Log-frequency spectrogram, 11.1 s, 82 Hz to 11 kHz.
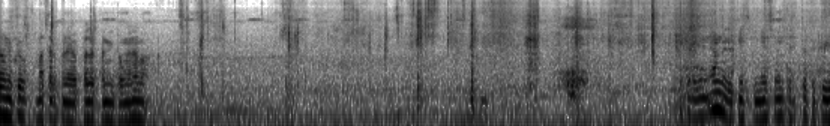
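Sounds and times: leaves rustling: 2.4 - 11.0
greens snapping and tearing: 4.7 - 9.6.

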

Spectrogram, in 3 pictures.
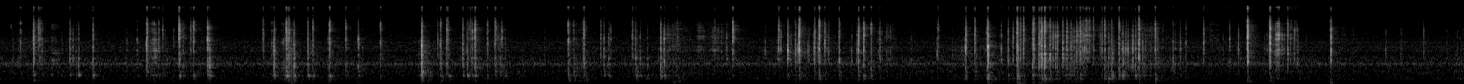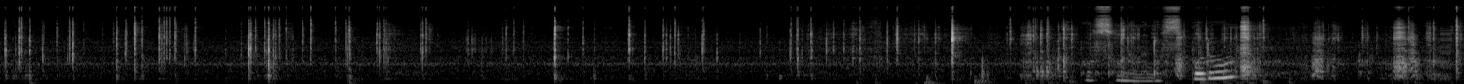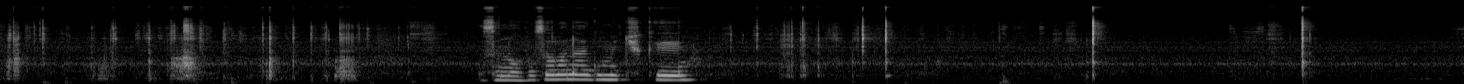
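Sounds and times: loom hook clicking on pegs: 0.1 - 5.1
scratchy rubber band scraping: 22.5 - 33.7.

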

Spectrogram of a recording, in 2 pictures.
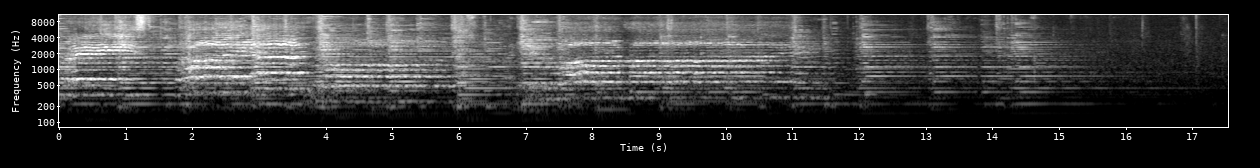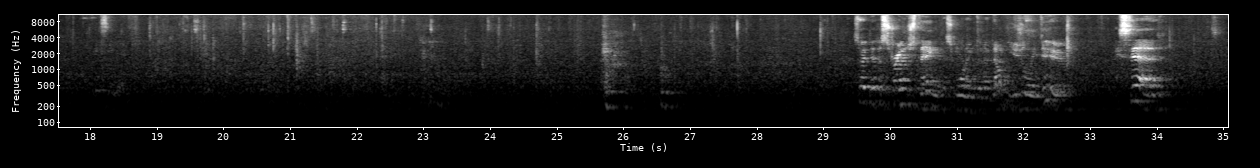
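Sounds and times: group singing worship song: 0.0 - 12.0.

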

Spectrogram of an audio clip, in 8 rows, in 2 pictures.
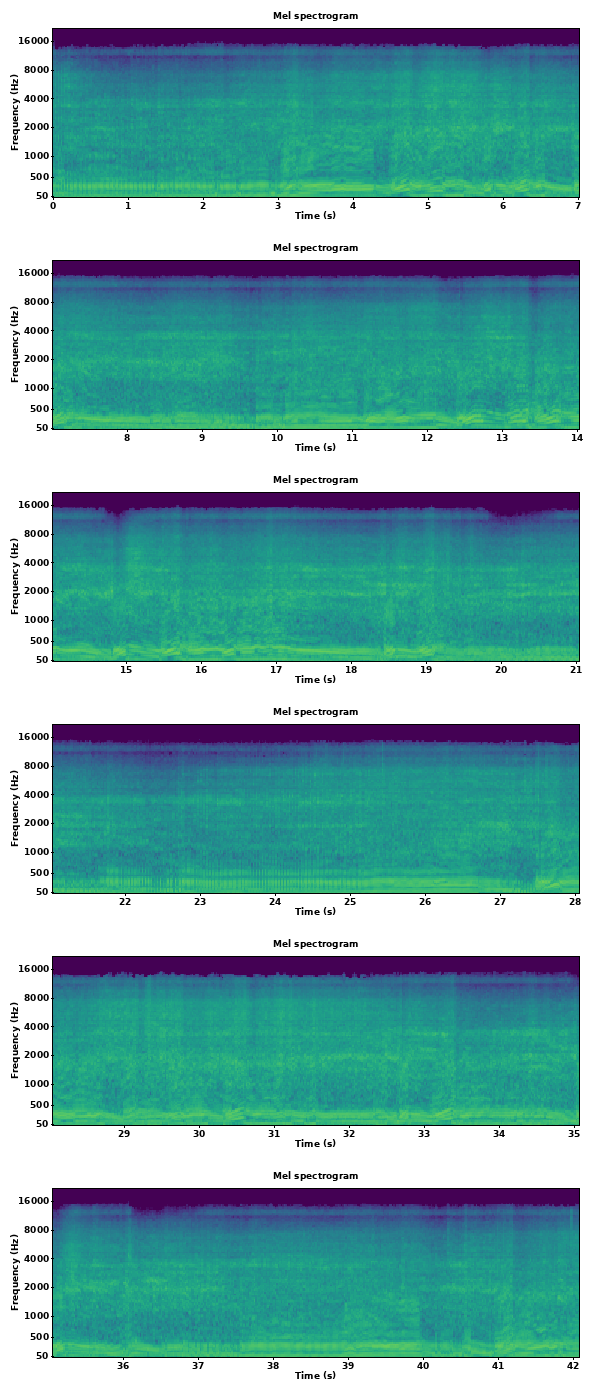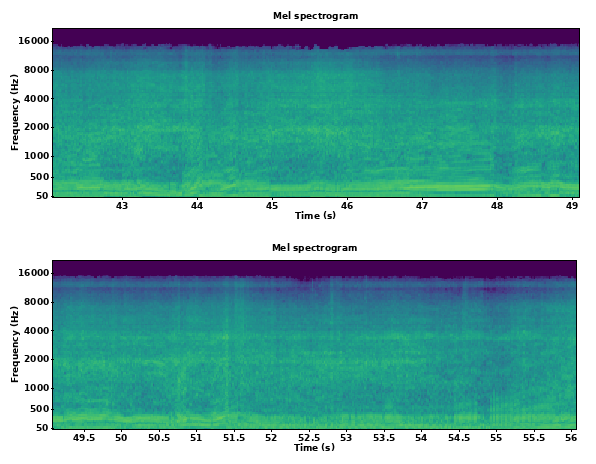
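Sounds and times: motocross bike engine revving: 0.0 - 56.0.

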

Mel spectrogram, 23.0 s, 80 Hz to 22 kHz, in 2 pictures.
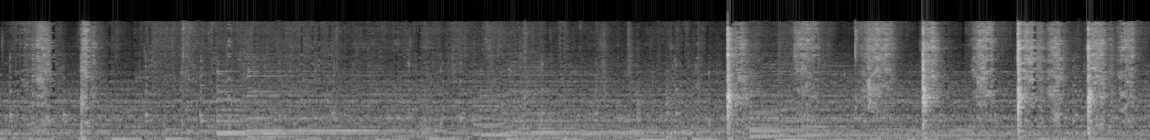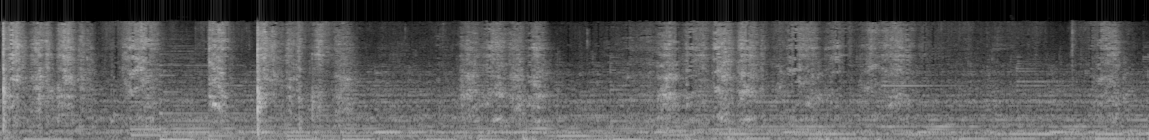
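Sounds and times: spatula scraping steel pan: 7.3 - 15.1, 16.1 - 17.1, 18.0 - 20.8.

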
